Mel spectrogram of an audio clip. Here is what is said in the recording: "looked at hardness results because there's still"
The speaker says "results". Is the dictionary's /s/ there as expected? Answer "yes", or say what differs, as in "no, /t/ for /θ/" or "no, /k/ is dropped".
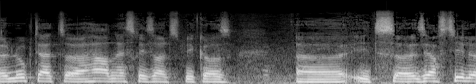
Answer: yes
